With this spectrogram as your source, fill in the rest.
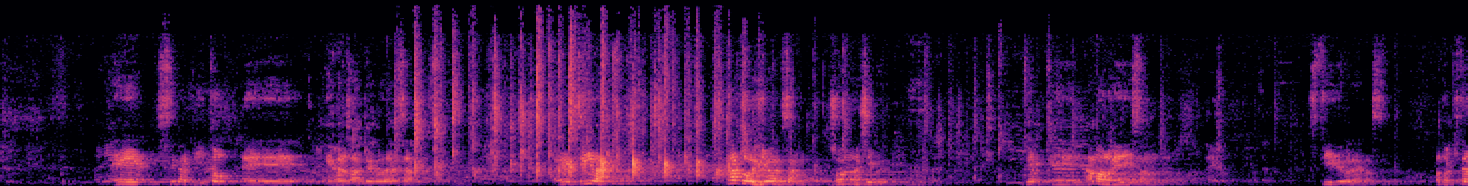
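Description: A man speaks through a microphone in a loud, lively voice.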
